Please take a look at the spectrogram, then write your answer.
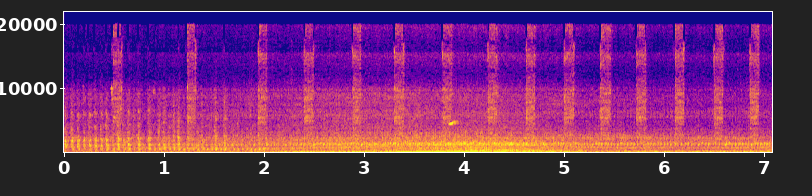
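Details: Ford 6.0 Powerstroke F350 diesel, stranded, retried after sitting about an hour and a half, ether considered: steady starter chugging with knocking beats that swell briefly as it tries to fire, then fade; cranks but won't catch, cause not yet known.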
